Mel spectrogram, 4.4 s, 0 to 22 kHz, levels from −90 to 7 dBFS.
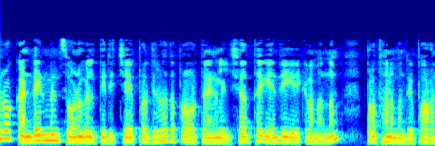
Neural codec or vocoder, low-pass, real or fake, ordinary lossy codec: none; 7.2 kHz; real; none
